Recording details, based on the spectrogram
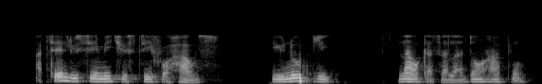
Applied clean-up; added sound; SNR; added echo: neural mask model DeepFilterNet 3.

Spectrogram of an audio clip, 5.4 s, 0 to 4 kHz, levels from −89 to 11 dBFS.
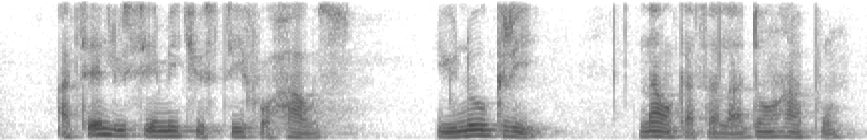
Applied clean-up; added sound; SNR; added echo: none; none; none; none.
